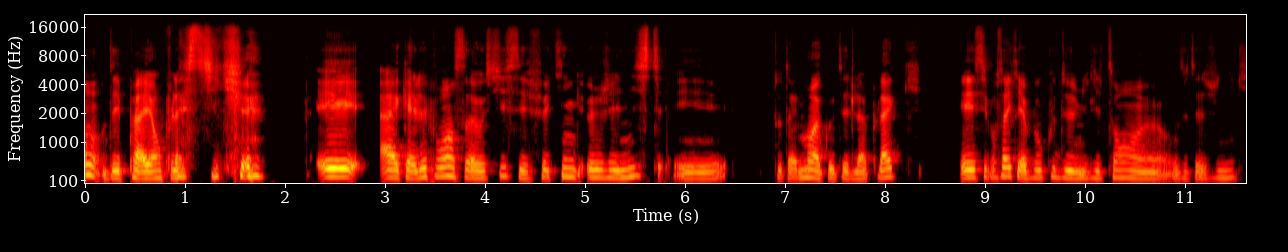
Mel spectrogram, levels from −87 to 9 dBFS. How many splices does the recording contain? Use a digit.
1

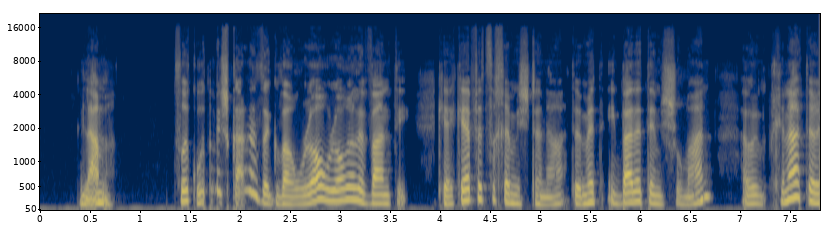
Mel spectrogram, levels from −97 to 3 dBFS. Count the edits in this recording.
2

